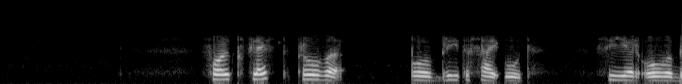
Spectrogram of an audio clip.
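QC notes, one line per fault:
throughout, GSM full-rate codec: a telephone path (300 Hz to 3.6 kHz) and a coder that rebuilds the voice from a vocal-tract model driven by sparse, regular pulses, which fits 13 kbps GSM full rate. Nothing passes 3.8 kHz, and the speech sounds plainly buzzy and gravelly.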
